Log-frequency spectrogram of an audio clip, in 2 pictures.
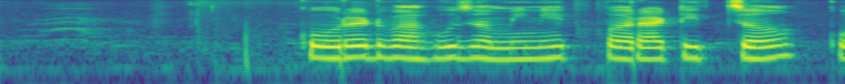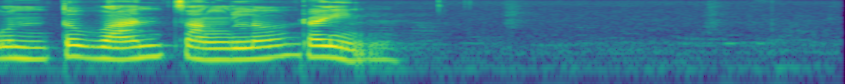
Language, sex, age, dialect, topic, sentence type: Marathi, female, 25-30, Varhadi, agriculture, question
